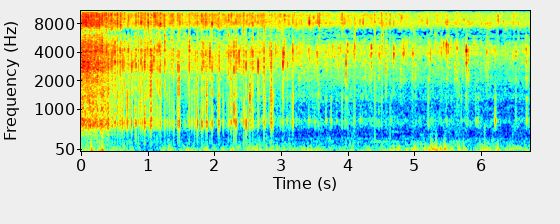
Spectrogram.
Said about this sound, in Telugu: కొద్దిగా పచ్చికరేపాకు అయితే వేసుకుందాం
